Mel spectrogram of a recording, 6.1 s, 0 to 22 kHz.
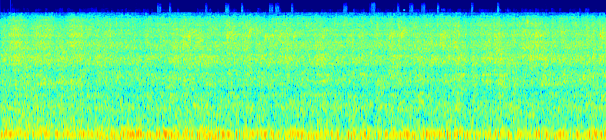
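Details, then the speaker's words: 1970 Pontiac LeMans 455 big-block V8, Quadrajet carb, first start after sitting long, transmission rebuilt after stalling in gear with silver fluid: loud, steady idle with even low rumble, no knocks or misses; healthy normal idle. "i think sounds awesome all right so it starts it runs"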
